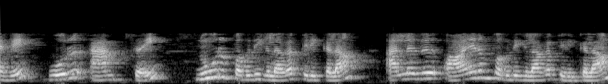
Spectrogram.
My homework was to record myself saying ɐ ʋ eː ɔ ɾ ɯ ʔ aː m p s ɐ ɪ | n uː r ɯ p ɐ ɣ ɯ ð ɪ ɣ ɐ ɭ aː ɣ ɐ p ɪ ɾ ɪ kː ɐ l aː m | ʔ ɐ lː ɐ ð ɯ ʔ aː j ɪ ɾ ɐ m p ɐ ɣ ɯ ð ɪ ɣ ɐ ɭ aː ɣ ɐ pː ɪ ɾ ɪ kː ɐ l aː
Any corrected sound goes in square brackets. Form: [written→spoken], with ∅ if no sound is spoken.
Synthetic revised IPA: ɐ ʋ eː ɔ ɾ ɯ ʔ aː m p s ɐ ɪ | n uː r ɯ p ɐ ɣ ɯ ð ɪ ɣ ɐ ɭ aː ɣ ɐ p ɪ ɾ ɪ kː ɐ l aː m | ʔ ɐ lː ɐ ð ɯ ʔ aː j ɪ ɾ ɐ m p ɐ ɣ ɯ ð ɪ ɣ ɐ ɭ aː ɣ ɐ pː ɪ ɾ ɪ kː ɐ l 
